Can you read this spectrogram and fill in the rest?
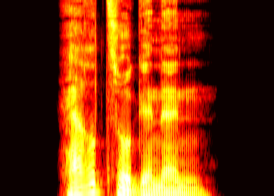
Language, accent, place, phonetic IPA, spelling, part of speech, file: German, Germany, Berlin, [ˈhɛʁt͡soːɡɪnən], Herzoginnen, noun, De-Herzoginnen.ogg
- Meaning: plural of Herzogin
